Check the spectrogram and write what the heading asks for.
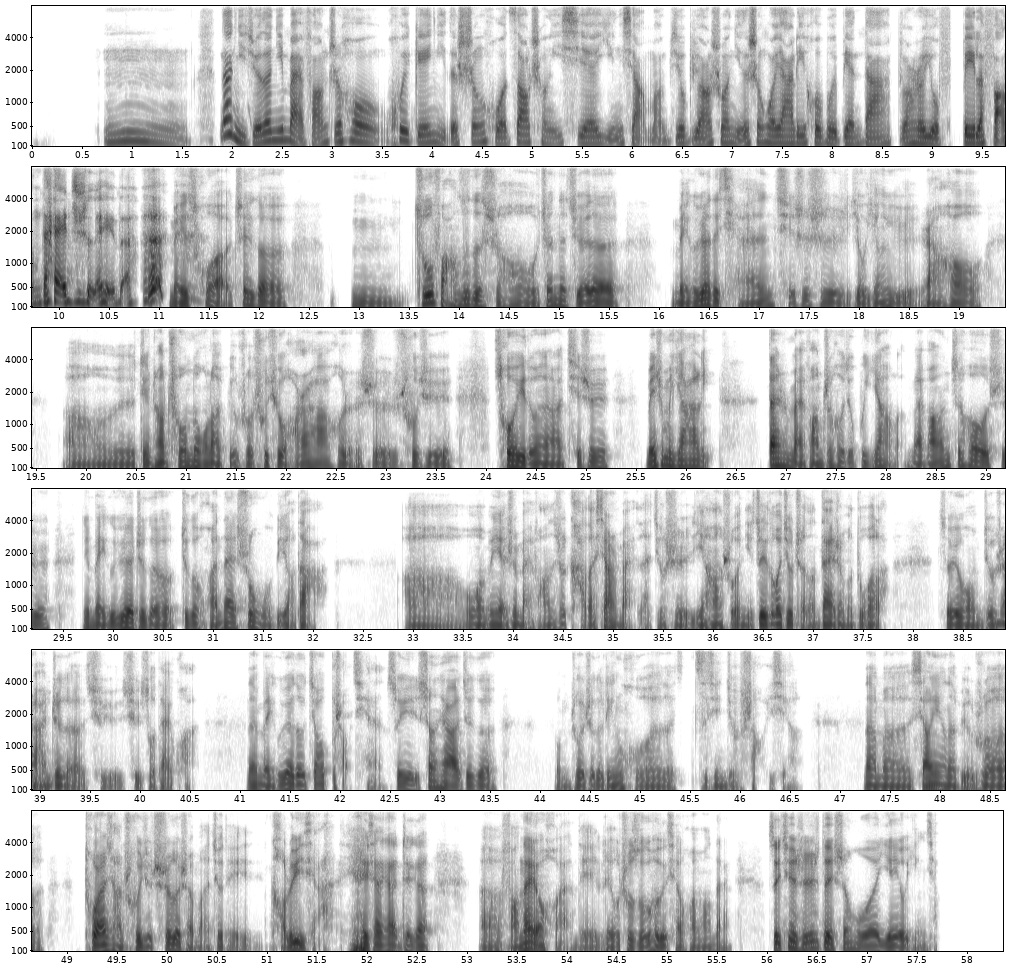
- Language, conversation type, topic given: Chinese, podcast, 你会如何权衡买房还是租房？
- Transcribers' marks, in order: laughing while speaking: "房贷之类的"; laugh; laugh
